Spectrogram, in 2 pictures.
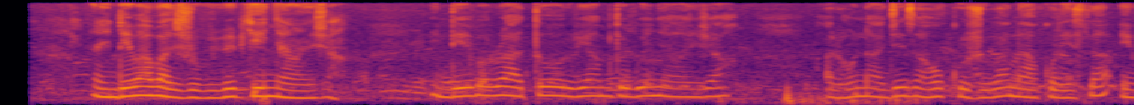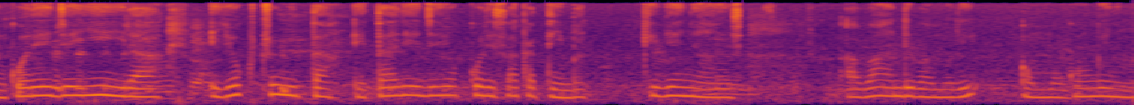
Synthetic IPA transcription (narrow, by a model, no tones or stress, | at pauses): ninde̞ːβaːβaʒuβiβe̞βje̞ːɲaːɲʒa | ninde̞ːβaɾuwaːto̞ɾuɾiaːmutoɡwe̞ːɲaːɲʒa | haɾiho̞naɟe̞zaho̞kuʒuβanako̞ɾe̞sae̞ŋko̞ɾe̞ɟe̞jiːɾaejo̞ku̥t͡ʃumitaetaɾeɟejo̞kuko̞ɾe̞saːkatiːmba | kiβje̞ːɲaːɲʒaː | βaːndiβamuɾi | o̞mumuɡo̞ːŋɡe̞ɲima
